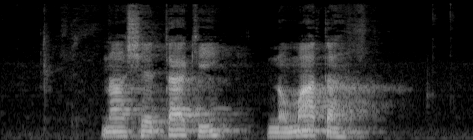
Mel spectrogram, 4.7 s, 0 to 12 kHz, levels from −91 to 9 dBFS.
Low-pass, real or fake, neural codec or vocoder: 10.8 kHz; fake; vocoder, 44.1 kHz, 128 mel bands every 256 samples, BigVGAN v2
